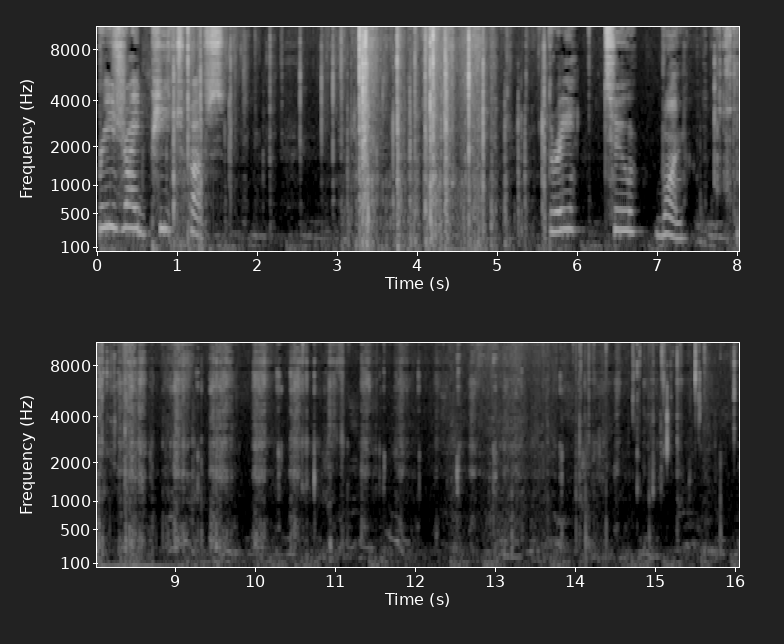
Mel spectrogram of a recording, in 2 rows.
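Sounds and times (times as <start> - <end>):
candy crunching while chewed: 2.8 - 5.7, 7.6 - 16.0.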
